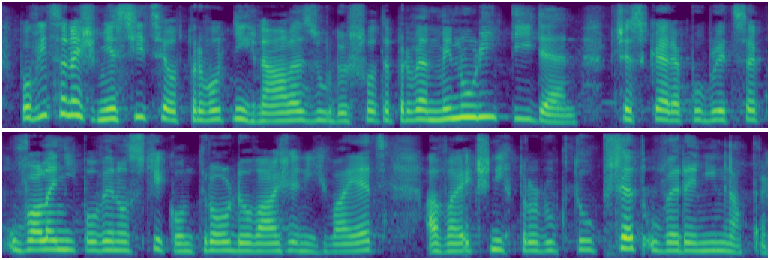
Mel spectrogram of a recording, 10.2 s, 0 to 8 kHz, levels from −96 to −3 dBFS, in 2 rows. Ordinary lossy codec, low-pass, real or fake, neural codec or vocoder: none; 7.2 kHz; fake; codec, 16 kHz, 4 kbps, X-Codec, HuBERT features, trained on balanced general audio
